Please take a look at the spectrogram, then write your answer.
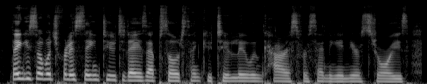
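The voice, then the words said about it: Congested, croaky, hoarse voice. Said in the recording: “my voice being sort of bunged up and croaky and hoarse ... you can hear it in my voice ... sounding like I'm reading them out underwater”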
